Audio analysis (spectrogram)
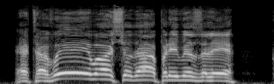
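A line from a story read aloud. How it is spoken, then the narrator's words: Father's shout. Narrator (Russian): крикнул отец Джона Чандлера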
